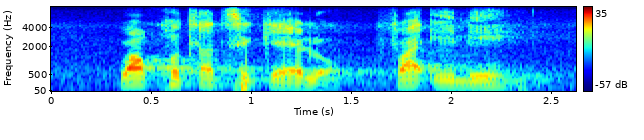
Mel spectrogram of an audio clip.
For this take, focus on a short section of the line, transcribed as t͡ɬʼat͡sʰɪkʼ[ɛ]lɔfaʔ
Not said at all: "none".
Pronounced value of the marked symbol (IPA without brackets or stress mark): ɛ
